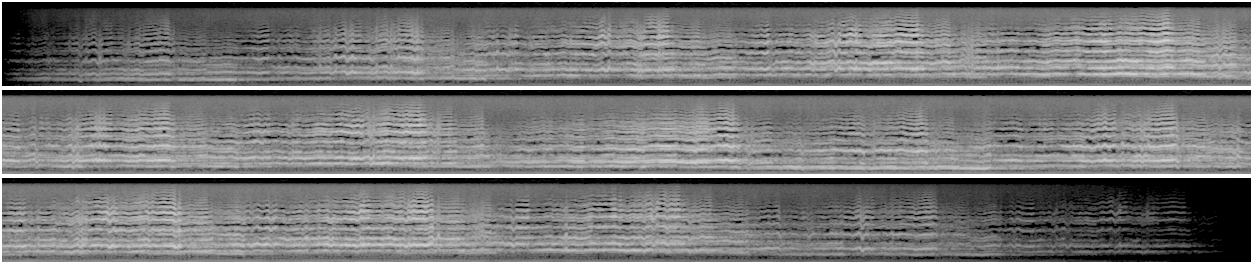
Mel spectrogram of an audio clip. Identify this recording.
Warped Melody
Reversed melody heavily processed on cassette tape.
analog, cassette, electronic, melody, music, old, ominous, retro, strange, synth, tune, warp, warped, weird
